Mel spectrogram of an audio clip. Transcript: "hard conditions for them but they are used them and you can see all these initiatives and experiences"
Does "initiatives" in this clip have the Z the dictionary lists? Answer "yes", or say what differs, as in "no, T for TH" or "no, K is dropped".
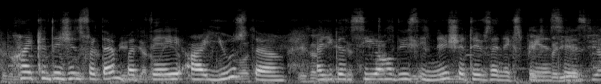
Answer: yes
